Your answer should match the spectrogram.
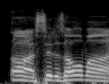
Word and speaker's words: acetazolamide: Acetazolamide.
